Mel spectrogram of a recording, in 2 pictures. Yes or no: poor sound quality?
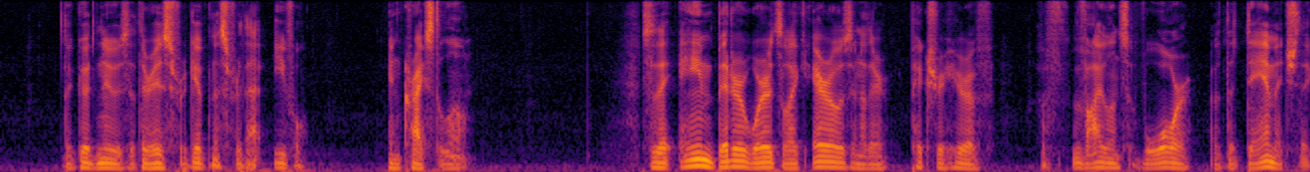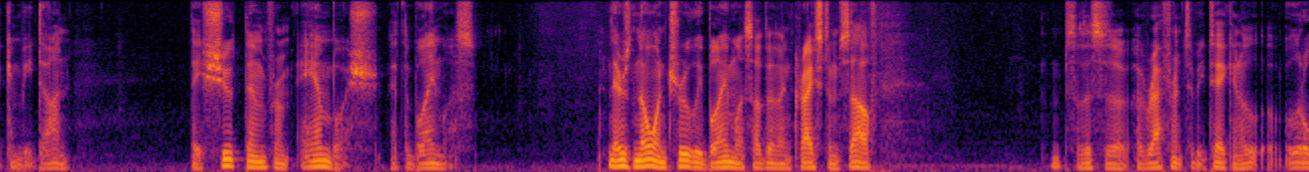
no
